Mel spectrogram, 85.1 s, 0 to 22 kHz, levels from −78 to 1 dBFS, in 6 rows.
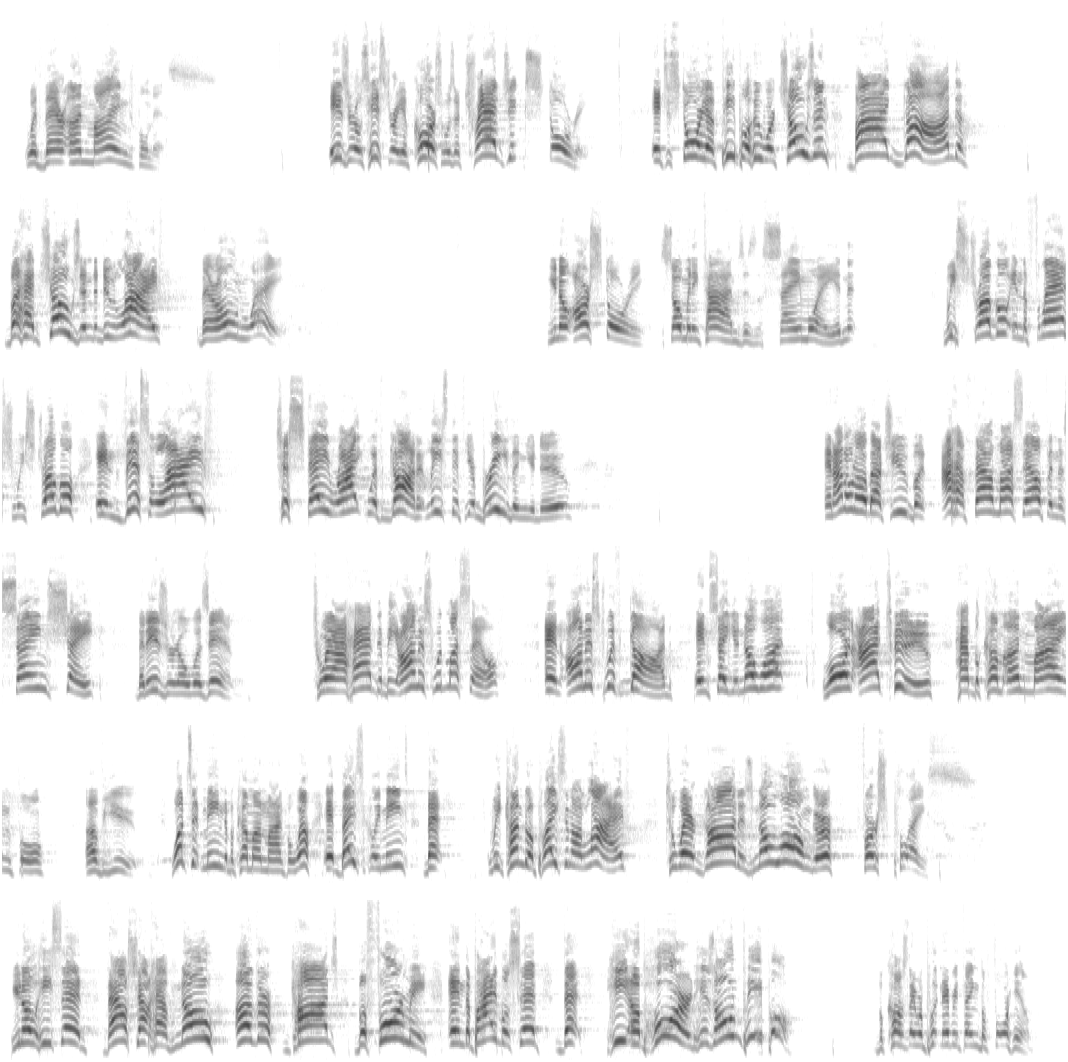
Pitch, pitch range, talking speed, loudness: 280 Hz, 225-340 Hz, 115 wpm, -33 LUFS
